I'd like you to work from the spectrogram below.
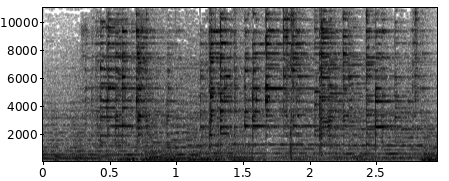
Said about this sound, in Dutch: vijf medailles die nu de prullenbak in verdwijnen.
